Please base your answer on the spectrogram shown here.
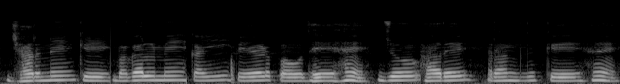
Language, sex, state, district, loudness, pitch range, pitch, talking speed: Hindi, male, Bihar, Madhepura, -26 LUFS, 170-195 Hz, 180 Hz, 115 wpm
